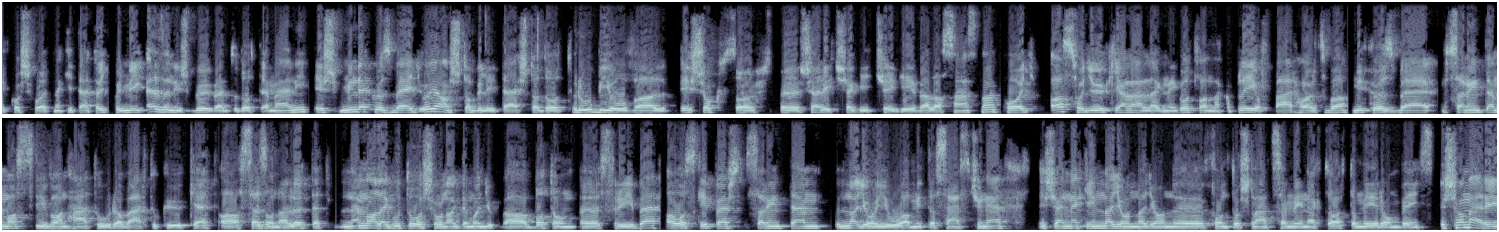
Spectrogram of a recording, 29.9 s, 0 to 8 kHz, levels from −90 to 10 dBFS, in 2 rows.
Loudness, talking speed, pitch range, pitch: -9 LUFS, 155 wpm, 120-140 Hz, 125 Hz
